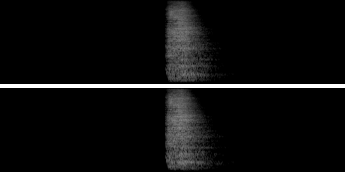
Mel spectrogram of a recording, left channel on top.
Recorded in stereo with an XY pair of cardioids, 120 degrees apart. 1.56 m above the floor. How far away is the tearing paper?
About 0.9 m.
